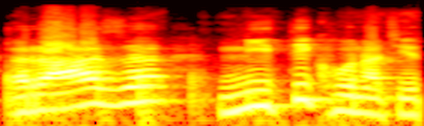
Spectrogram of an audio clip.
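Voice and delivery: राजनीतिक spelled out slowly, syllable by syllable; slow careful correction. Shown as a demonstration. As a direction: draw out राजनीतिक so each syllable lands. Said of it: "क्या होना चाहिए?". (धीरे-धीरे, साफ़ बोलिए: राजनीतिक)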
